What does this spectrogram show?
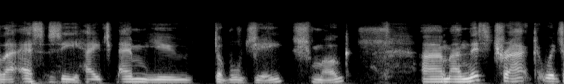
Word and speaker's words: Schmugg: You spell that SCHMUGG, Schmug.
